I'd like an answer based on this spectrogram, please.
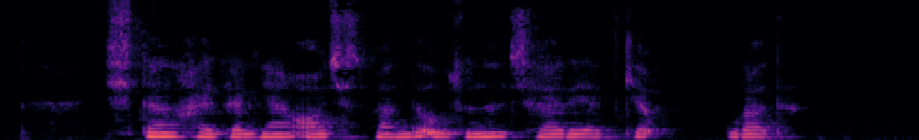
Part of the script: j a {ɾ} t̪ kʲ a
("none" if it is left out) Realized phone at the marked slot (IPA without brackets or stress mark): none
